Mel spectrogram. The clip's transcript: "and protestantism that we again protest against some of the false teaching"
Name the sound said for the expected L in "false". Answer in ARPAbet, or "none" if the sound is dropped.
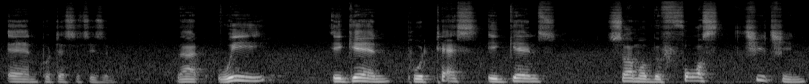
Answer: none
